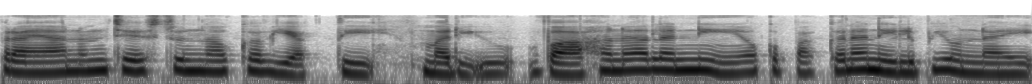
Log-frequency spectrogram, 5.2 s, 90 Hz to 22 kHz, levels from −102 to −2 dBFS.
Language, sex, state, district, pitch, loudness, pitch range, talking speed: Telugu, female, Andhra Pradesh, Anantapur, 200 Hz, -17 LUFS, 185-220 Hz, 115 wpm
